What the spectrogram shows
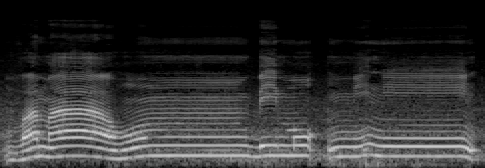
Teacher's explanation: جب میم ساکن سے آگے با آئے تو با چونکہ حروف اقلاب ہے، تو یہاں پر بھی غنہ ہوتا ہے اور منہ تھوڑی دیر کے لیے بند کرتے ہیں۔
